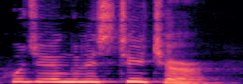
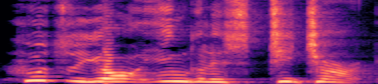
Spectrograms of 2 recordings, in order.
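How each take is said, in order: First: Light "who's your", firmer "English teacher"; nouns stressed. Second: Loud, high, heavy beat on "who's your English teacher"; every word stressed. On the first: Teacher showing students the right reading, nouns stressed. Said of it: "명사니까 강하게 읽는다". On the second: Teacher showing how not to read it, every word stressed. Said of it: "이렇게 읽는 게 아니라". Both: Shown as a demonstration.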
